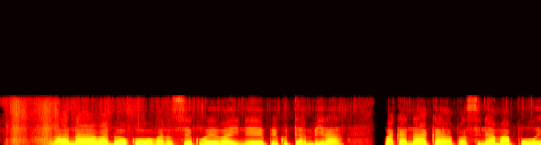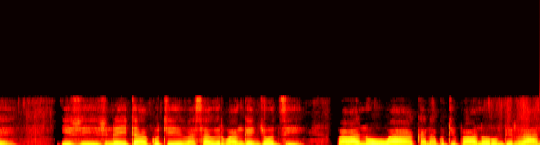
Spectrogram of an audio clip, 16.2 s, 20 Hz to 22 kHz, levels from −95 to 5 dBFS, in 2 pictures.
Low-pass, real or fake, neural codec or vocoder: 7.2 kHz; real; none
